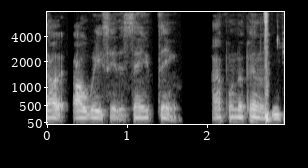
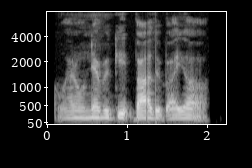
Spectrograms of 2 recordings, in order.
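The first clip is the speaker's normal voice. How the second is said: ordinary talk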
